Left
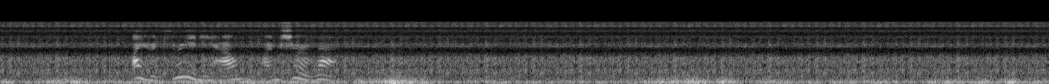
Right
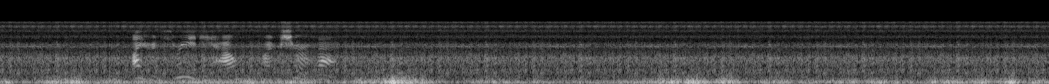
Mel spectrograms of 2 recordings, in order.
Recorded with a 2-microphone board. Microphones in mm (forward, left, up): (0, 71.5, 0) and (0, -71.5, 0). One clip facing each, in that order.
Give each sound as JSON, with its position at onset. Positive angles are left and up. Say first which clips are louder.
{"t": 0.0, "sound": "an engine running", "louder": "left 2 dB", "side_deg": 15}
{"t": 1.3, "sound": "a woman speaking", "louder": "left 6 dB", "side_deg": 40}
